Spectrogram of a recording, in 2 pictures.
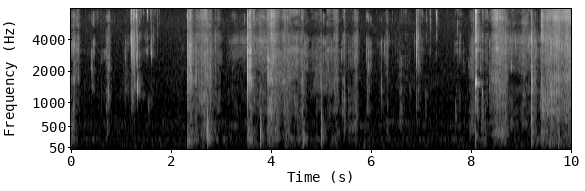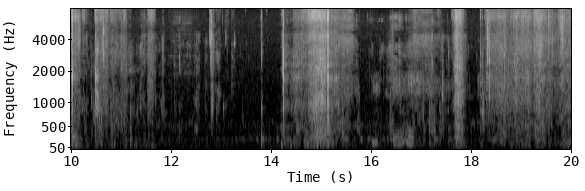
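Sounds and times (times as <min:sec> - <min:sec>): person chewing food: 0:00.1 - 0:20.0.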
